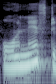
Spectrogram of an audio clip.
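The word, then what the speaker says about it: honest: ऑनेस्ट, इसका H silent है ना, तो ये ओ से स्टार्ट हुआ, इसलिए इसके आगे क्या लगेगा?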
